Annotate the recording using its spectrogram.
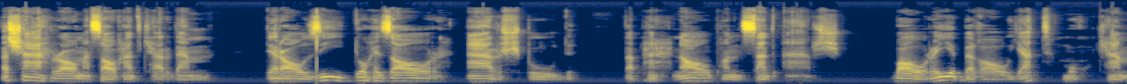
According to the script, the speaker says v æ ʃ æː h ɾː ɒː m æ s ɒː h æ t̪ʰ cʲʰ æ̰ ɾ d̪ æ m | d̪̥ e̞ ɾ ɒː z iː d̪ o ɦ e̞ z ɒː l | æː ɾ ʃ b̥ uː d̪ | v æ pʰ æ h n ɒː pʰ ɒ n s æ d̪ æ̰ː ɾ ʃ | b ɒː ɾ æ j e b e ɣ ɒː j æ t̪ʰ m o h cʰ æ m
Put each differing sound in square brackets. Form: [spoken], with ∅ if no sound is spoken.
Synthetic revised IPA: v æ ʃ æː h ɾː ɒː m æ s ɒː h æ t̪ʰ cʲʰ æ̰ ɾ d̪ æ m | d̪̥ e̞ ɾ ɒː z iː d̪ o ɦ e̞ z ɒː [ɾ] | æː ɾ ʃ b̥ uː d̪ | v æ pʰ æ h n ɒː pʰ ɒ n s æ d̪ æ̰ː ɾ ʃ | b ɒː ɾ [e] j e b e ɣ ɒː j æ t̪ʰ m o h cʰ æ m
